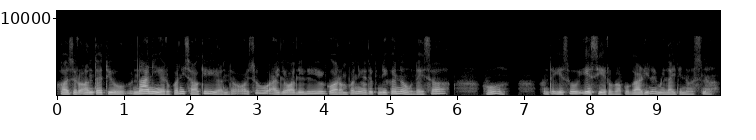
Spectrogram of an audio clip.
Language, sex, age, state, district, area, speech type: Nepali, female, 30-45, West Bengal, Darjeeling, rural, spontaneous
